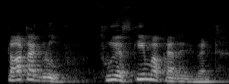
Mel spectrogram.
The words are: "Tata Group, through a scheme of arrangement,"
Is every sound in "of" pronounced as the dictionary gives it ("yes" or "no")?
no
